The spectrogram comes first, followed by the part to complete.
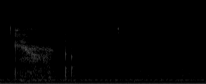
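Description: Near silence: a faint intake of breath at the start, then room tone.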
